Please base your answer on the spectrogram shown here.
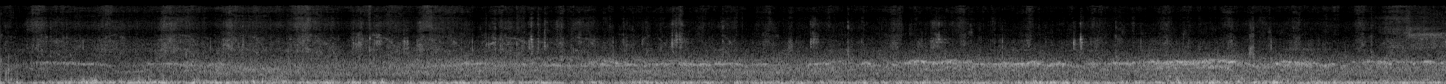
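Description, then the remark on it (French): A fierce blizzard wind roars steadily and loudly throughout, a dense rushing noise with a thin howling whistle riding on top, no pauses and no voices. “Et ça peut être assez perturbant parce que déjà, c'est ultra bruyant d'être dans un blizzard.”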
